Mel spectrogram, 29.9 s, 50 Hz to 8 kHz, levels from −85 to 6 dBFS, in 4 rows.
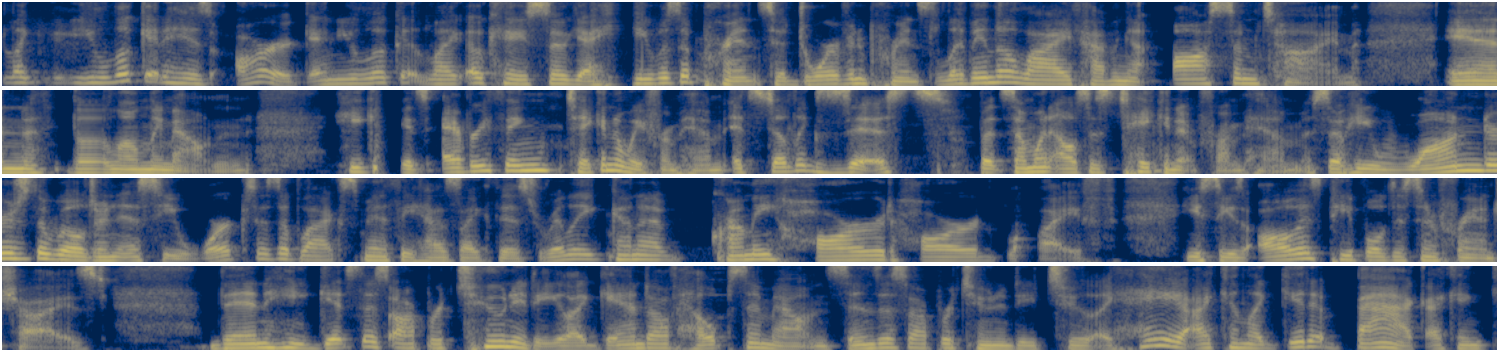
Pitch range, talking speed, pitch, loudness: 120-155 Hz, 205 wpm, 140 Hz, -20 LUFS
